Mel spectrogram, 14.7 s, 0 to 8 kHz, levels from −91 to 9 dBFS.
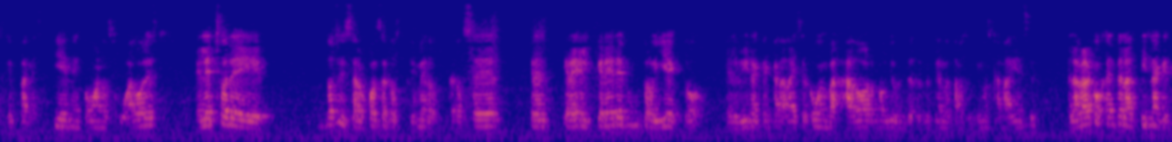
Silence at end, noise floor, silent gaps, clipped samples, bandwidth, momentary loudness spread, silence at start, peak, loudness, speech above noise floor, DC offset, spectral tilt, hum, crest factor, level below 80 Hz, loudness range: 0 s; -75 dBFS; none; under 0.1%; 7.2 kHz; 16 LU; 0.1 s; -24 dBFS; -46 LUFS; 29 dB; under 0.1%; -1.5 dB/octave; none; 24 dB; -80 dBFS; 3 LU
